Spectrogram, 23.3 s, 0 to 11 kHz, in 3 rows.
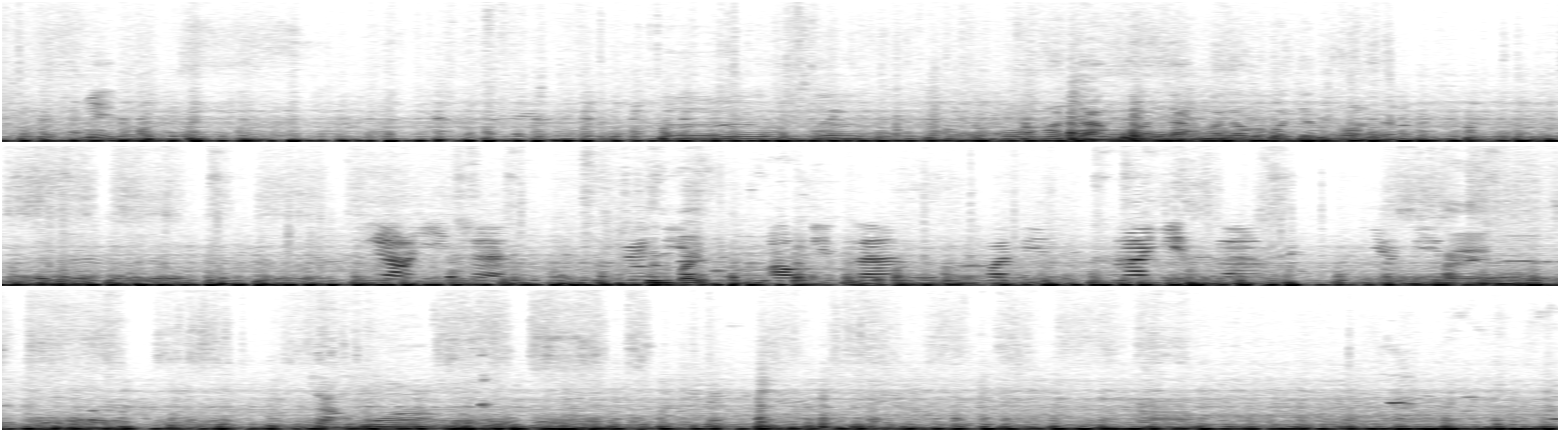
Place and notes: Changhua, Taiwan - On the train
彰化縣(Changhua County), 中華民國, 22 January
